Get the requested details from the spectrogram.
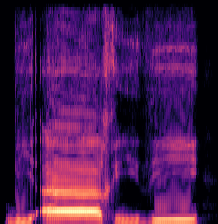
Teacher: Makanya ini dia mad badal panjang 2 harokat.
